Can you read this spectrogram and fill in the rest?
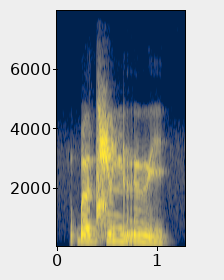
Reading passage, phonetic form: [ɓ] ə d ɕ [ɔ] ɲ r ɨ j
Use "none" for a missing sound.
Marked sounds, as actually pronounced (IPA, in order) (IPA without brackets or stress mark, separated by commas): ɓ, ə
